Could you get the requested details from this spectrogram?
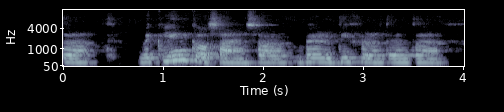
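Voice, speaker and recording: A woman speaks with a Greek accent at a fairly slow pace. Her intonation stays fairly even. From Greece. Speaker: veterinary professor. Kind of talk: podcast interview. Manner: halting.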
